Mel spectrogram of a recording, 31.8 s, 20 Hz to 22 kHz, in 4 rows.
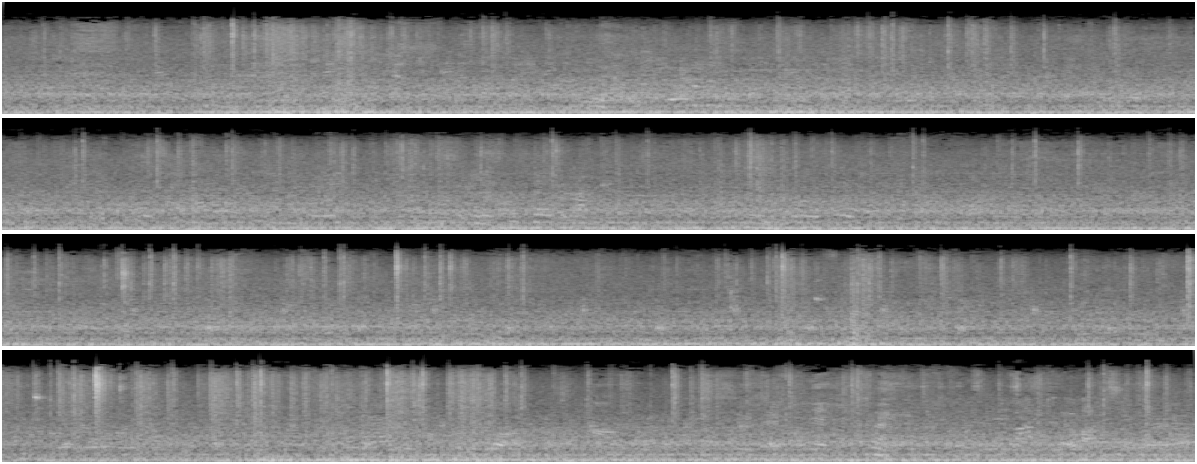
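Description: Cabin noise inside a battery-electric Alexander Dennis Enviro500EV double-decker bus cruising through a road tunnel: a steady low road rumble with light rattles, a little louder near the end.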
